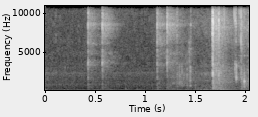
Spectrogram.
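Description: Computer keyboard being typed on: a few quiet, scattered key clicks as a layer name is entered, with a sharper click near the end.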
